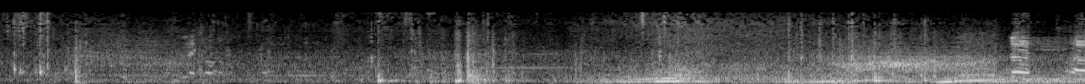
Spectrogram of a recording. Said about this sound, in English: Damn! Don't drive away!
